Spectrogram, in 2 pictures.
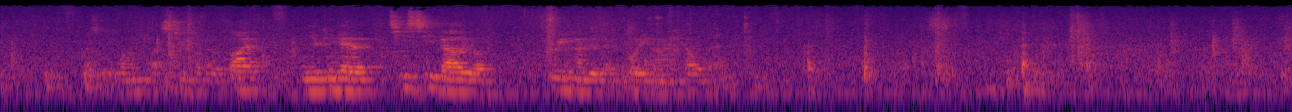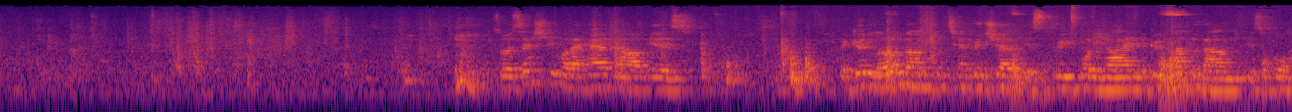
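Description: A man lectures in a large room, his voice echoing from the front.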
